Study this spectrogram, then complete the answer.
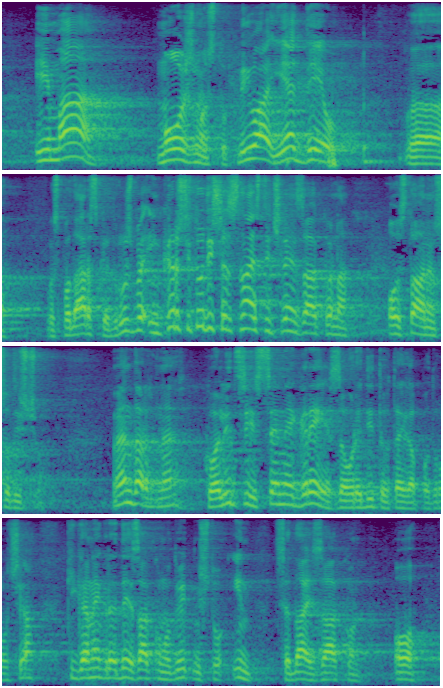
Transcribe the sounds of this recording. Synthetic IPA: ima | mɔːʒnɔst̪upliːʋajɛd̪ew | ɡɔspɔd̪aɾskɛd̪ɾuːʒbɛʔiŋkəɾʃit̪ud̪iʃɛsnajst̪it͡ʃlenzaːkɔnaɔst̪awnɛmsɔd̪iʃt͡ʃu | ʋənd̪aɾnɛkɔalit̪siːsɛnɛɡɾezauɾɛd̪it̪ɛwt̪eɡapɔd̪ɾoːt͡ʃjakiɡanɛɡɾɛd̪ezaːkɔnɔd̪ʋeːt̪niʃt̪ʋuin | sɛd̪ajzaːkɔn | ɔ

